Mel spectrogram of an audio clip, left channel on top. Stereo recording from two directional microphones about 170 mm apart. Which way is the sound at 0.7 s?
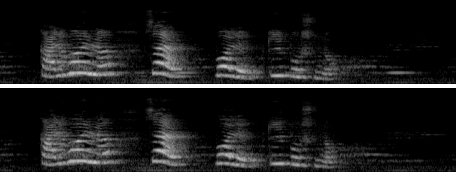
15° left (ahead or behind).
